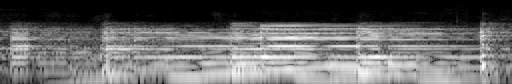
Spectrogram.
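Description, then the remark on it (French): A heavily distorted electric guitar plays sustained, buzzing chords with a low riff shifting underneath, each new chord struck roughly every half second or so. It is loud, with no voices. “il pose sa prose sur la distorsion d'une guitare.”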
